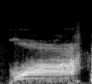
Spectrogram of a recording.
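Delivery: very low bullfrog croak; deep bullfrog cry. Acted. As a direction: let out a big creature's deep bellow. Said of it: "It's just this very deep".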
